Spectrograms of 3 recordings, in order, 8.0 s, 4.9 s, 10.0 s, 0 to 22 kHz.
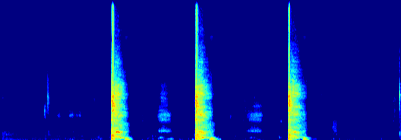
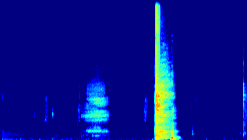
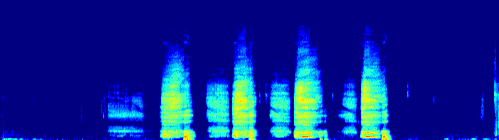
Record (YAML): three_cough_length: 8.0 s
three_cough_amplitude: 32768
three_cough_signal_mean_std_ratio: 0.24
cough_length: 4.9 s
cough_amplitude: 32768
cough_signal_mean_std_ratio: 0.21
exhalation_length: 10.0 s
exhalation_amplitude: 29368
exhalation_signal_mean_std_ratio: 0.38
survey_phase: beta (2021-08-13 to 2022-03-07)
age: 65+
gender: Female
wearing_mask: 'No'
symptom_none: true
smoker_status: Never smoked
respiratory_condition_asthma: false
respiratory_condition_other: false
recruitment_source: REACT
submission_delay: 1 day
covid_test_result: Negative
covid_test_method: RT-qPCR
